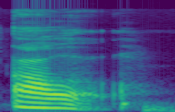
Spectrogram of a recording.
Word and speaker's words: hour: An hour. It is used like that because we all know H is silent and the first letter begins with O.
